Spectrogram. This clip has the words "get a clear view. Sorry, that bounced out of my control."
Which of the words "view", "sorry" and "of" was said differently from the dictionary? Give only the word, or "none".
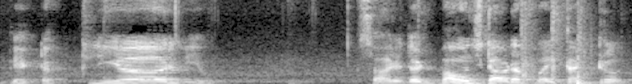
of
